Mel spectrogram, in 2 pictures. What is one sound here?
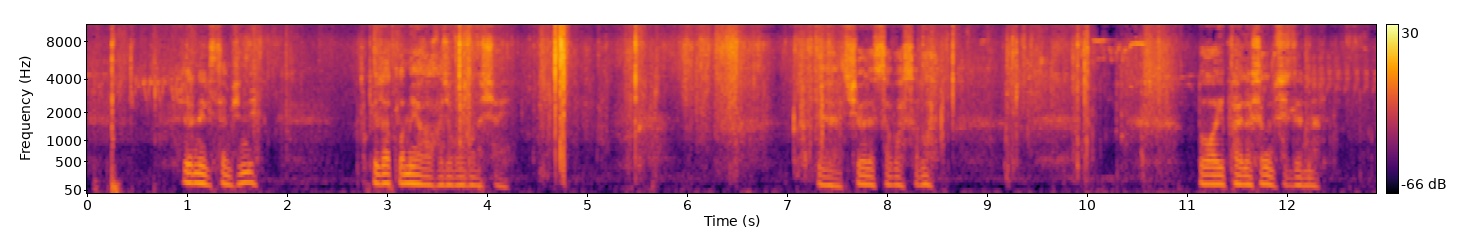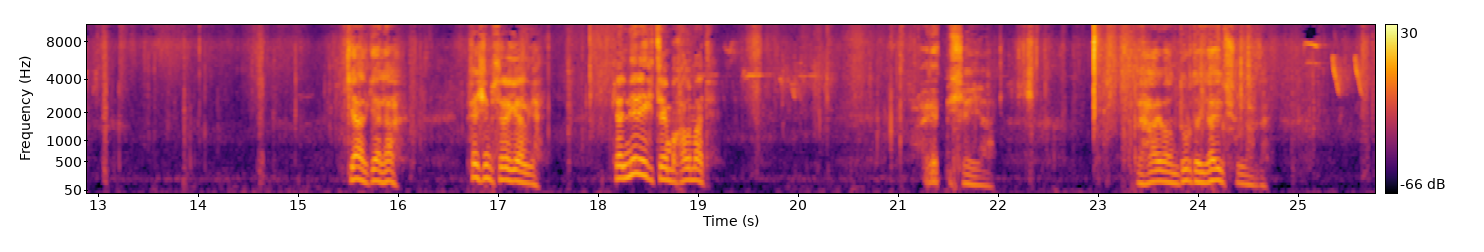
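A cow moos nearby, in long low calls outdoors.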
